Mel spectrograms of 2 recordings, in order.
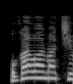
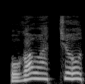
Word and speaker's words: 小川町: とされた小川町は誤読であり正しくは小川町と読む 2018 年 1 月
